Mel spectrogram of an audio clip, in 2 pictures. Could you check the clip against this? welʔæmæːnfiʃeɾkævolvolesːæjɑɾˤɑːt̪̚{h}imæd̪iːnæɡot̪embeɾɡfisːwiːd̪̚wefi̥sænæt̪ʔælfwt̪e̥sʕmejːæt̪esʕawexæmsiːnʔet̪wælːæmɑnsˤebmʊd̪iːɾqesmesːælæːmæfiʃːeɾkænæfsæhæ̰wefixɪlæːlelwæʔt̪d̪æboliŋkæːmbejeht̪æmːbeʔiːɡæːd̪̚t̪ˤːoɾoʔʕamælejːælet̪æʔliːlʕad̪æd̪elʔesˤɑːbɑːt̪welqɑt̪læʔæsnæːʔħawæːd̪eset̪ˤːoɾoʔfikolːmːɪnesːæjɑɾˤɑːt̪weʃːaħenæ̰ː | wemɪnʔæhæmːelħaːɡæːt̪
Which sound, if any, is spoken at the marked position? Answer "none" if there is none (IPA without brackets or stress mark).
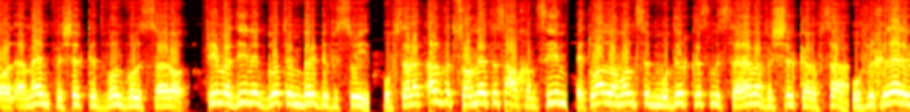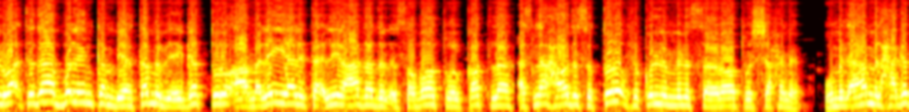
f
